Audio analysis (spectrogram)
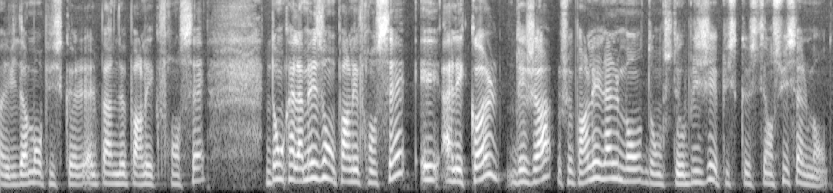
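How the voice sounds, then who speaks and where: Older lady in her 80s rambling on a talk show, lots of uh and restarts, mellow low-ish voice, dry sound. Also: no echo. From Switzerland. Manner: rambling, many hesitations and repeated words. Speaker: guest. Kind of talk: interview. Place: studio set.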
